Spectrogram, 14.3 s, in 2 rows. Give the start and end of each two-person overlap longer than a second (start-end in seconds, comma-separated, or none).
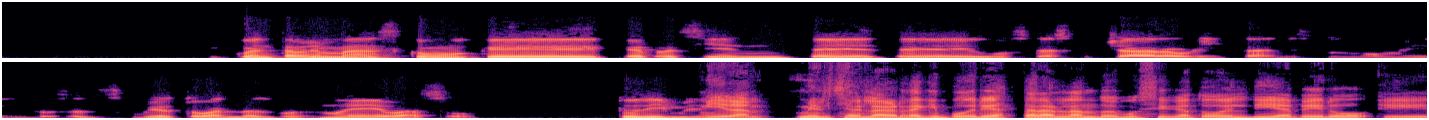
none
